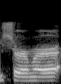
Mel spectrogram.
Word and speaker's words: Shermer: academic name, Shermer. And by the way, everyone gets the pronunciation wrong. It's spelled funny. There's no C. There's no I. It confuses folks.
